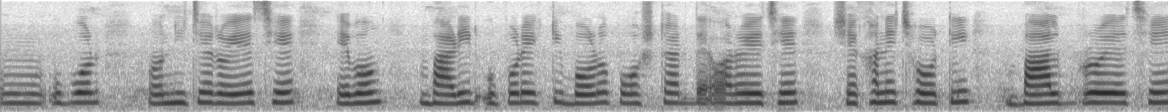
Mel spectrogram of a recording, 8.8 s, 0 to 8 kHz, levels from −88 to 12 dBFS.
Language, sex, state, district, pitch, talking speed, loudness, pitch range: Bengali, female, West Bengal, Kolkata, 255 Hz, 115 wpm, -16 LUFS, 245-265 Hz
